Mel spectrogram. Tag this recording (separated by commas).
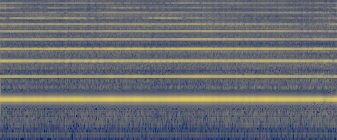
Musical instrument, Bowed string instrument, Music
